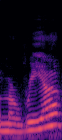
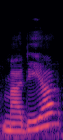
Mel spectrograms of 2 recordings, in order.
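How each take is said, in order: First: The R is a rhotic, curled R sound. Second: The R is replaced by a D sound. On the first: "which would be a rhotic R" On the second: "you could say a D sound"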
